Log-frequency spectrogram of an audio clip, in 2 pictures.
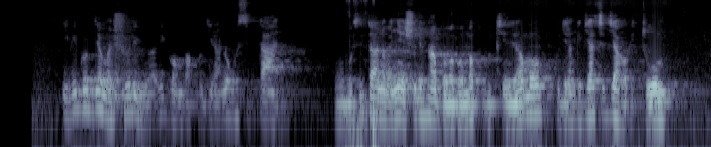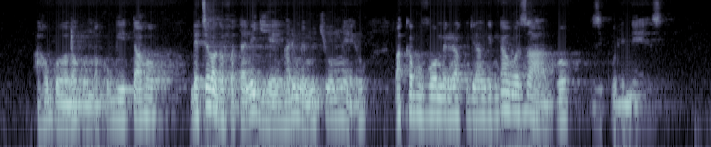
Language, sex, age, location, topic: Kinyarwanda, male, 25-35, Huye, education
